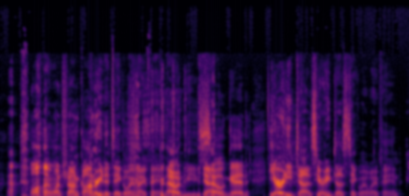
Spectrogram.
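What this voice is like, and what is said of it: Usual voice. Nothing is said of it.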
